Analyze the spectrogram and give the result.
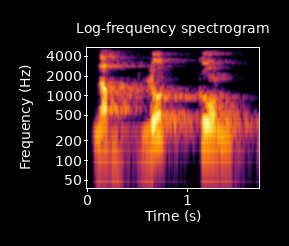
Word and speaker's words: نخلقكم: صفة واحدة من صفات القوة وهي الاستعلاء، لذلك كانت بعض القبائل بل أغلب القبائل كانوا يدغمون القاف في الكاف وينطقون كافا مشددة، فيقولون نخلقكم بكاف إيه،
